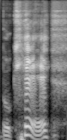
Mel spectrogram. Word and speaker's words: bokeh: So, for those of you who don't know, Bokeh, half the people in the world pronounce it bokeh and half the people in the world pronounce it bouquet, is the concept of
